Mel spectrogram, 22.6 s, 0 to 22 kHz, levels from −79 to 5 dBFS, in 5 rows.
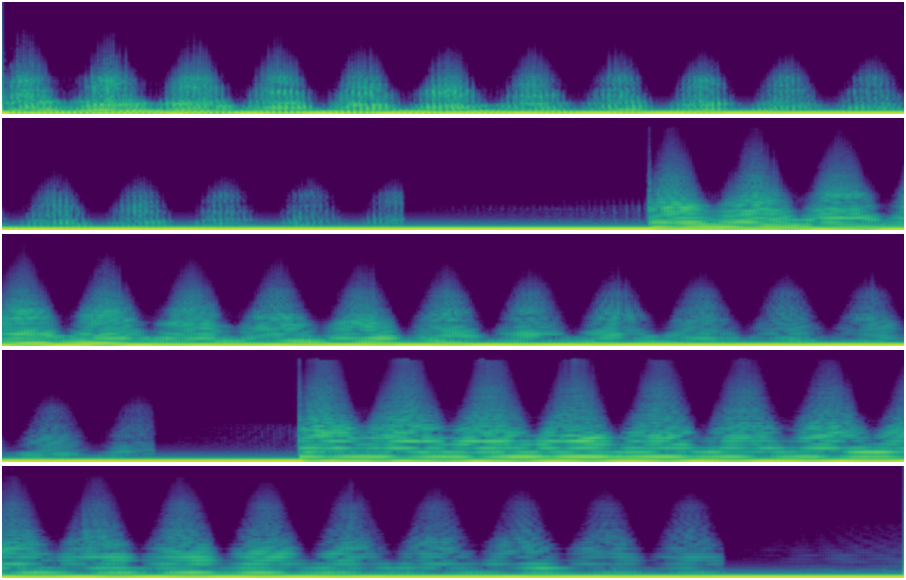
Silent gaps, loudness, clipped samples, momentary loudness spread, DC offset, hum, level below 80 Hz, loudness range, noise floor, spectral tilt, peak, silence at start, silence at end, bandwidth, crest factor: none; -21 LUFS; under 0.1%; 17 LU; 50%; none; -24 dBFS; 12 LU; -46 dBFS; -7.5 dB/octave; 0 dBFS; 0 s; 0 s; 15 kHz; 14 dB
